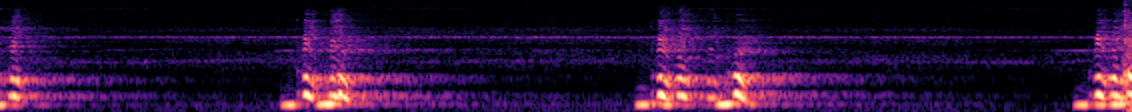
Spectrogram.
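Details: Gibbons singing in forest on Sumatra, Indonesia: loud, harmonic hooting phrases, each a burst of quick rising and falling notes, returning roughly every two seconds with quieter gaps between.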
